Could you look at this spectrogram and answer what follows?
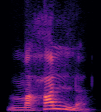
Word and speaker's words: محل: اسی طرح ہے محل، لام کے اوپر تشدید ہے۔ اس کا تلفظ محل نہیں ہے، یہ اس کا غلط تلفظ ہے۔ दुरुस्त तलफ़ुज़ है महल, जमा है महल्लात, महल्लों।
